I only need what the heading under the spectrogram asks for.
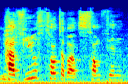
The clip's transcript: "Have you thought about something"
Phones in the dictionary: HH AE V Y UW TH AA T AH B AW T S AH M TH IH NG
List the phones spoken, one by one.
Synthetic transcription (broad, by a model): HH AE V Y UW TH AA T AH B AW T S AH M TH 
